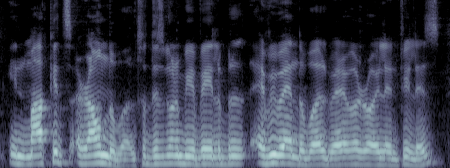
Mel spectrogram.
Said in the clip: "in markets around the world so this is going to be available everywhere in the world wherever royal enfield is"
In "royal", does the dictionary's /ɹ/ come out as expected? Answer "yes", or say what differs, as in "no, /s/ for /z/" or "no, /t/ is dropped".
yes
